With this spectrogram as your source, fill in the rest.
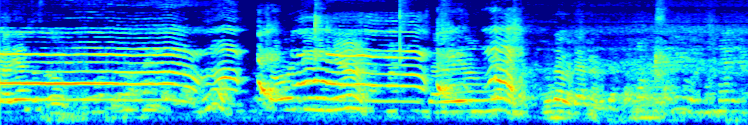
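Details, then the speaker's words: Loud, high-pitched sustained wails with breaks for breath; an infant's pain cry after ear piercing with a piercing gun, both ears; adult voices faint in background. "Udah. Dia nangis. Siapa salah ayo?"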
